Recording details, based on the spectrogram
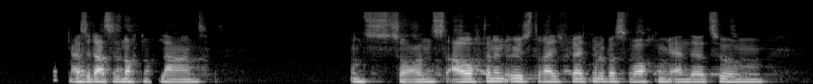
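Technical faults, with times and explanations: Throughout, echo with no canceller: every phrase is trailed by a faint, thin copy arriving about a fifth of a second later, about 18 dB below the speech. The far end's loudspeaker feeds its microphone, and nothing removes that returned signal.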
